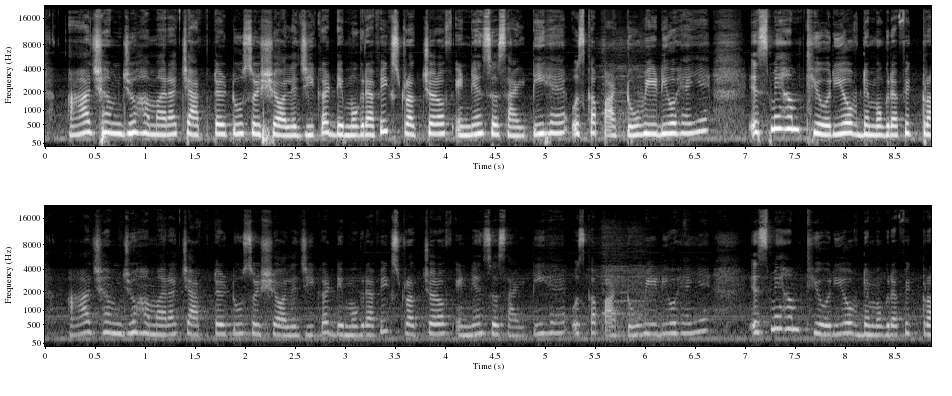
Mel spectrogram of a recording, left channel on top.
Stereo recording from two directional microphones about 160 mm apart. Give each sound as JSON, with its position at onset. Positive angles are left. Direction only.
{"t": 0.3, "sound": "speech", "side_deg": 60}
